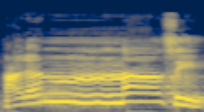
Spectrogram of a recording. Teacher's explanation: نون مشدد پر غنہ ہوگا۔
